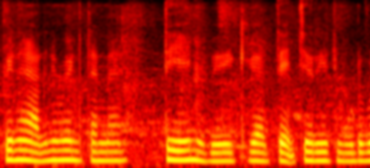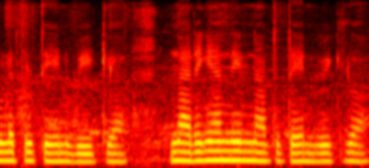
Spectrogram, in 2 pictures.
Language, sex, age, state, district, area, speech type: Malayalam, female, 45-60, Kerala, Pathanamthitta, rural, spontaneous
